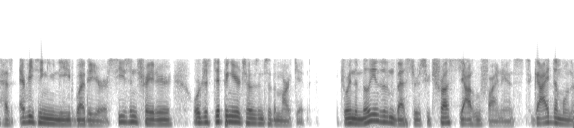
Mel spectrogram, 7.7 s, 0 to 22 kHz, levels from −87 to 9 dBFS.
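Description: Nothing in this speech recording stood out as a technical fault on listening, and the Speex coding it passes through leaves only a light trace.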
